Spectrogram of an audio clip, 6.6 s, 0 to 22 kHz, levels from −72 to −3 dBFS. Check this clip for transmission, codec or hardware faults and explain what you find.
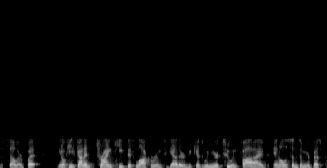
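Nothing here sounds like a fault; the speech just has the narrow, telephone-like character of G.711 coding, topping out below 4 kHz with at most a faint hiss that rises and falls with the level, which is how that line format normally sounds.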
